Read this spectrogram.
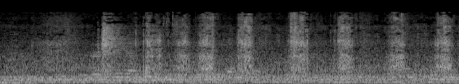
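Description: Fingers tap on a hard stone counter.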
